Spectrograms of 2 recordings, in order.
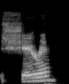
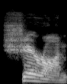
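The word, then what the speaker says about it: Charon: by the way I'm pretty sure the name is pronounced Sharon no no it's c h r o n Sheron it's a one of the gas giants moons it's not the name Sharon um I understand the confusion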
